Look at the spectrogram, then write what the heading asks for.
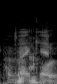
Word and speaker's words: Povetkin: The 15, obviously, we have Anthony Joshua versus, I can't pronounce that. 22nd, Povetkin. Povetkin, okay.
